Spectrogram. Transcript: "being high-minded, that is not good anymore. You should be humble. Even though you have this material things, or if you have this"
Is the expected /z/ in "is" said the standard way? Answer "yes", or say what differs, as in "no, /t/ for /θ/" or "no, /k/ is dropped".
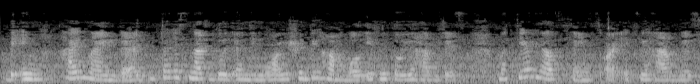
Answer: no, /s/ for /z/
